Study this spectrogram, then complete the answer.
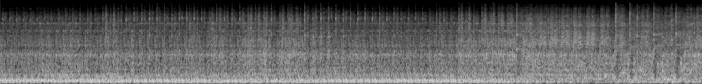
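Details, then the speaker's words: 1998 Briggs & Stratton Vanguard 16HP horizontal-shaft V-twin (model 303447) after fitting a working fuel pump (which sprays some fuel); even, steady low drone, no knocks or misses over seven seconds. Normal running. "Alright guys, so finally got a good fuel pump except for spraying fuel out of it."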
